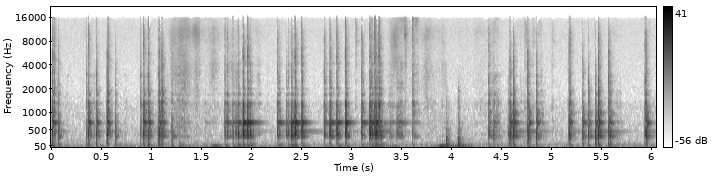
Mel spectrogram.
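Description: Long painted fingernails tap fast across a large, solid wooden tabletop with a varnished finish. The result is a dense run of short, dry clicks with a hollow wooden tone near 700 Hz, some landing in quick clusters.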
